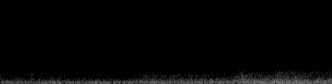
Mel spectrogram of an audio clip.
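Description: Steady rain hisses softly while a low thunder rumble rolls underneath, swelling slightly toward the end. No voices, just the continuous wash of the storm.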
